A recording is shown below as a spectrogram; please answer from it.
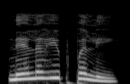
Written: ನೆಲಹಿಪ್ಪಲಿ

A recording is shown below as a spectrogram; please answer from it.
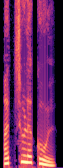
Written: ಅಚ್ಚುಳಕೋಲ್

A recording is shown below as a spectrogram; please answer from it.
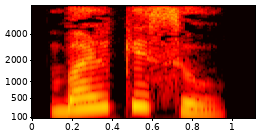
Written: ಭಾಳಾಕ್ಷ

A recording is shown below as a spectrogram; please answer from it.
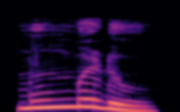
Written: ಮುಂಬಡು

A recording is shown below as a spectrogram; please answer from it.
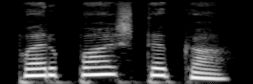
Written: ಪರ್ಪಾಷ್ಟಕ

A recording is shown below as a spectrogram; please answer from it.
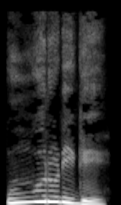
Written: ಉಂಗ್ರುಡಿಕೆ

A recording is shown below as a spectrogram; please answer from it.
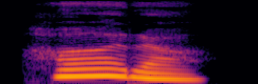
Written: ಹಾರ

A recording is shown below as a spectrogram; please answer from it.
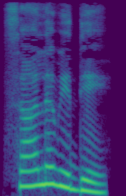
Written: ಸಾಲವಿದ್ಯೆ

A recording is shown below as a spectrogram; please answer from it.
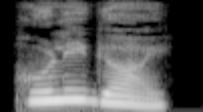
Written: ಹಾಳ್ಗೆಯ್

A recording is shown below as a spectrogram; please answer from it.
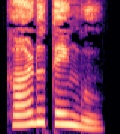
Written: ಗಿಡುತಿಂಗಿ

